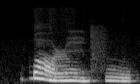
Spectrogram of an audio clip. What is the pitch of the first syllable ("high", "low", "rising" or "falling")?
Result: falling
